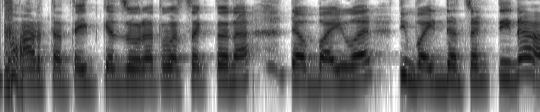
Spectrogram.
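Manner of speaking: laughing through the retelling; can't hold back the giggles telling this bit; real laughter. Real, not acted. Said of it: "हसायला आलं मला".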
